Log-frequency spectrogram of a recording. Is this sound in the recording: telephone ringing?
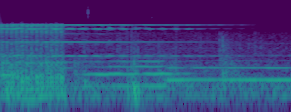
yes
